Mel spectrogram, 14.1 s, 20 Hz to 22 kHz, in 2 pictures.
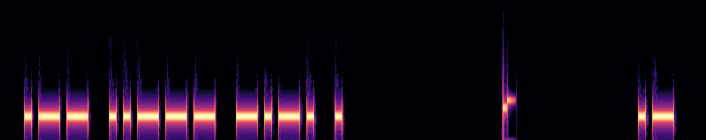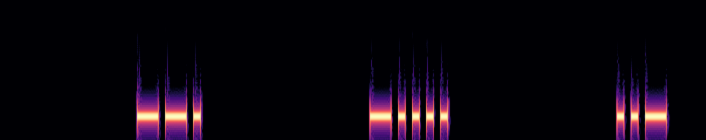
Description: Morse code, heard as a keyed tone, about 17 wpm, spaced as for 7 wpm, 700 Hz. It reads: W2CE AG6U
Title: USA Call Signs - 4 Characters - 8x Character Spacing - 17wpm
